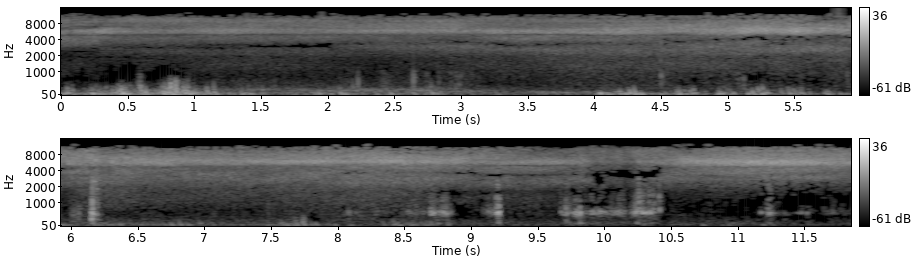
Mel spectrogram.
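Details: Small Western diamondback rattlesnake rattling: a steady, hissing high buzz held without break for about twelve seconds, slightly louder in the second half, with faint low rustles and thumps beneath.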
